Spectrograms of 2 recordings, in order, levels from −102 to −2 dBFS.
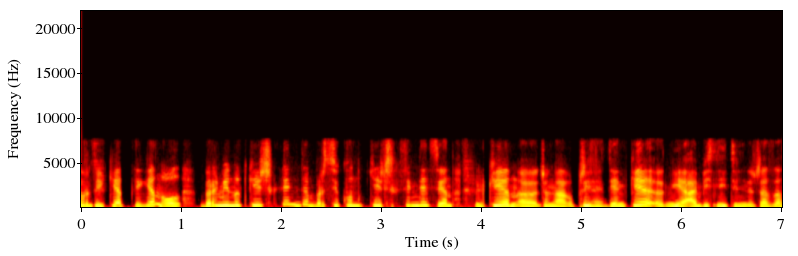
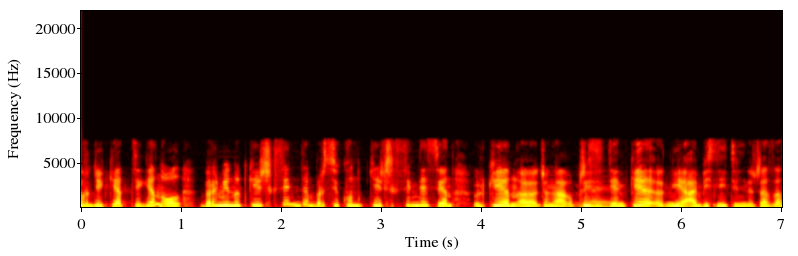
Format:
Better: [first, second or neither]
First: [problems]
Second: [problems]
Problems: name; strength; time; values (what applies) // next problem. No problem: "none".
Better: second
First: noise reduction (neural diffusion model UNIVERSE++)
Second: none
